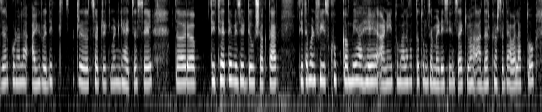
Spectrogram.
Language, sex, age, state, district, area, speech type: Marathi, female, 30-45, Maharashtra, Amravati, urban, spontaneous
